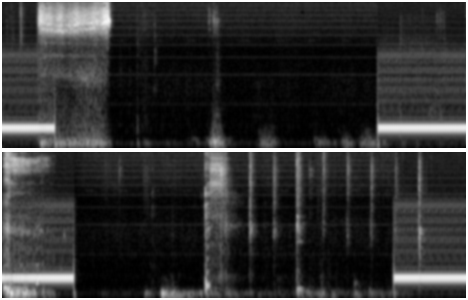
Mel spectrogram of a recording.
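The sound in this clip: A telephone call ringing out: three long, steady ringback tones, separated by pauses filled with faint rustling and murmuring.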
